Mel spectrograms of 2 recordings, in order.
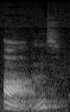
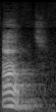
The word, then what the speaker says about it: aunt: However hard they try, they can't pronounce a simple word like aunt. Instead of aunt, they call it ant.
